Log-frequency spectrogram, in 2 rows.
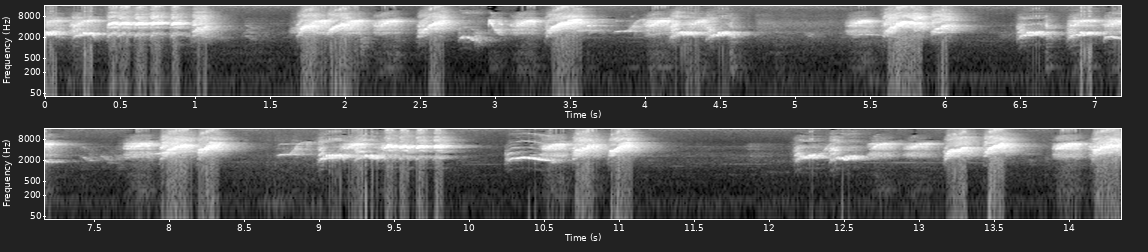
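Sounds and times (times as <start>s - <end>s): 
Sooty-headed bulbul singing: 0.0s - 11.4s, 12.2s - 14.3s.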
